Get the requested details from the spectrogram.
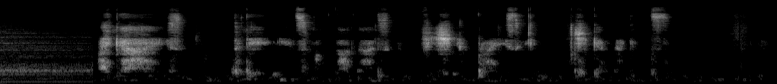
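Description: A young woman speaks cheerfully and closely into a microphone.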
